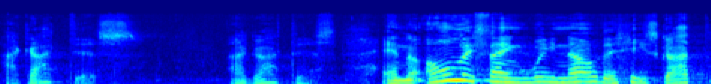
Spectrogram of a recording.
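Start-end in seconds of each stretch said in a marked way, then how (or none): 0.0-2.2 whispered, reassuring I got this; God whispering I've got this to a worried believer. Retold or imitated. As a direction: breathe it like a calm secret promise. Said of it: "And he says".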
